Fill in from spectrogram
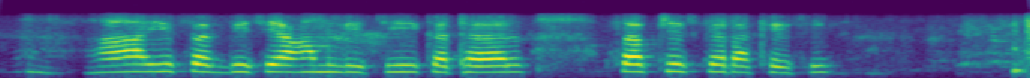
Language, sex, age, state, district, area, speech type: Maithili, female, 60+, Bihar, Purnia, urban, conversation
